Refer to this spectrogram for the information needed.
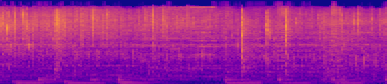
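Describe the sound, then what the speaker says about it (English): Eggs fry in a pan over medium heat for huevos rancheros, a steady sizzle with light crackle running throughout, joined by repeated low rhythmic thumps. "So we're gonna be cooking these eggs over medium"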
